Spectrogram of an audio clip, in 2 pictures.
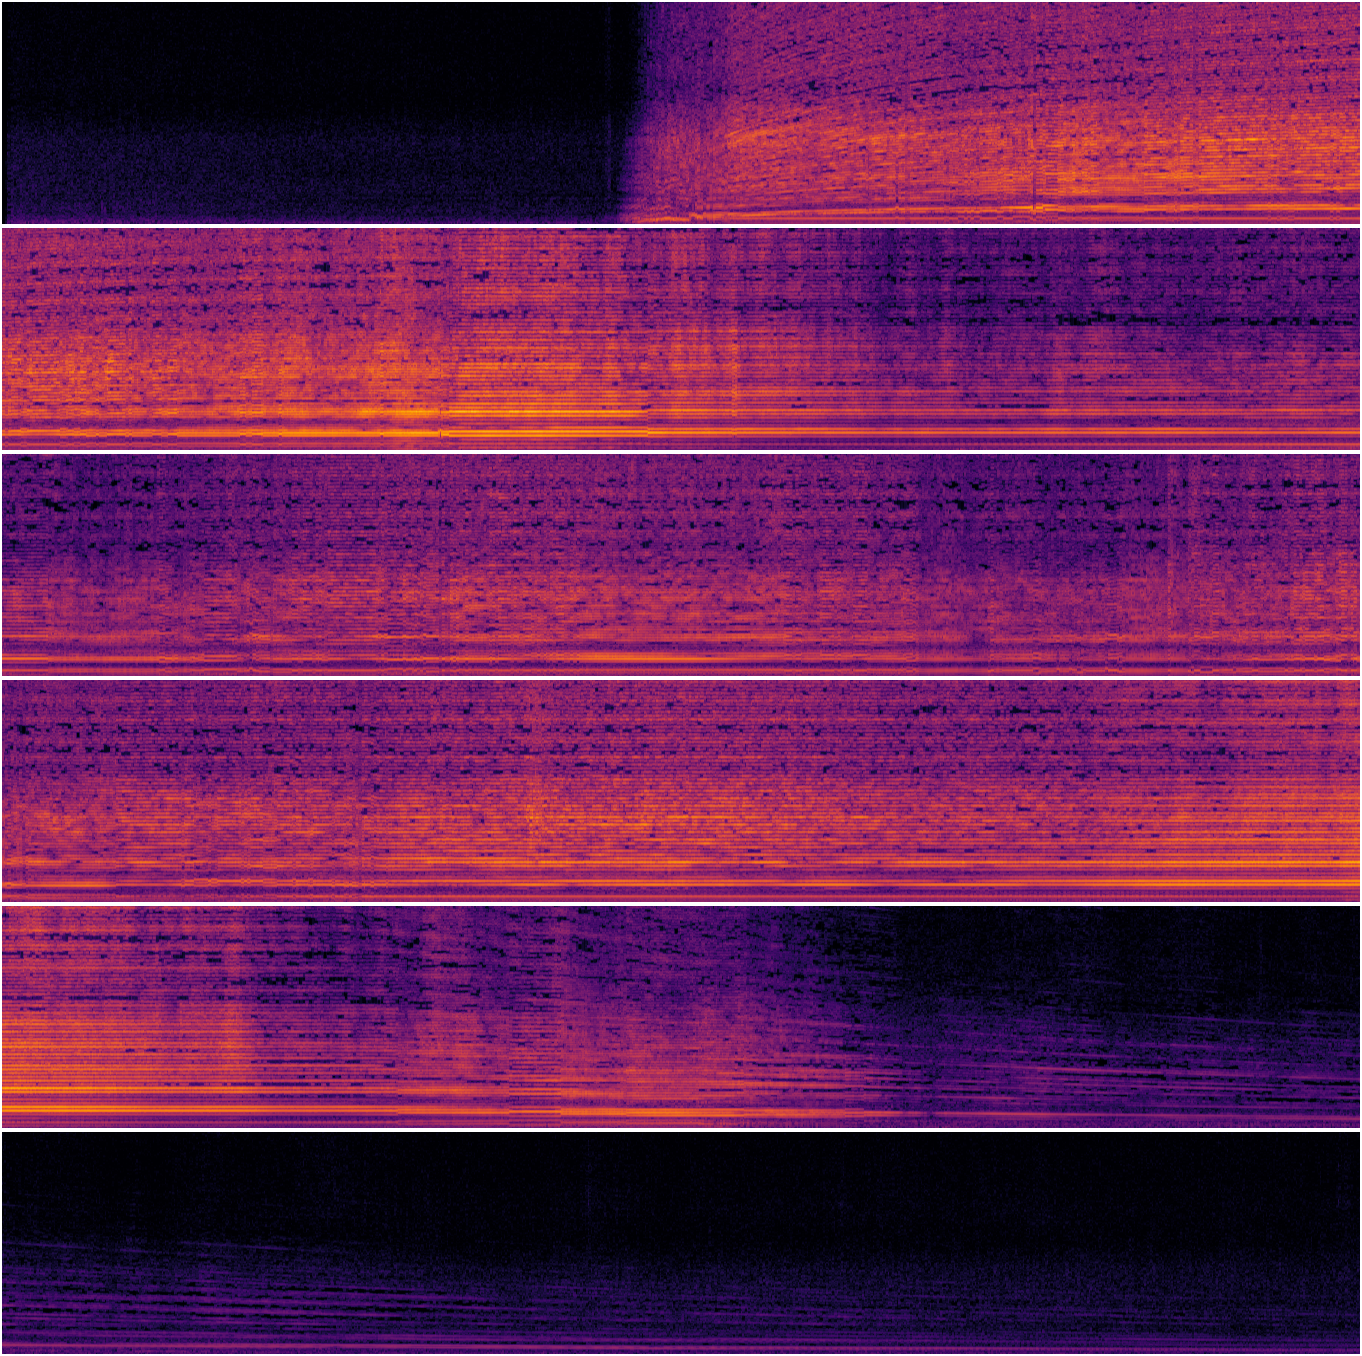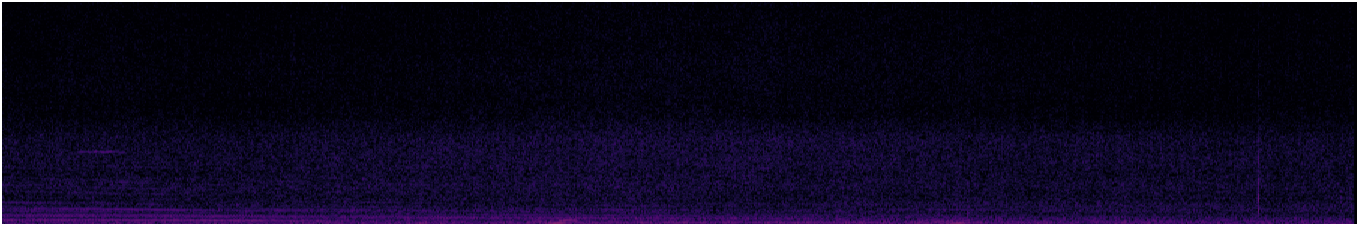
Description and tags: An Guitar From Grassy Swamp
hi
Antarctica, Guitar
